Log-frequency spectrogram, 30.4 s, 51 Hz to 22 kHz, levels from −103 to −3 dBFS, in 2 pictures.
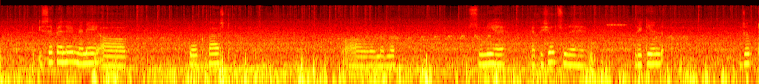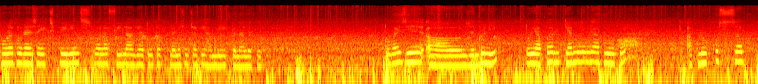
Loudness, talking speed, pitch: -29 LUFS, 95 wpm, 205 Hz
